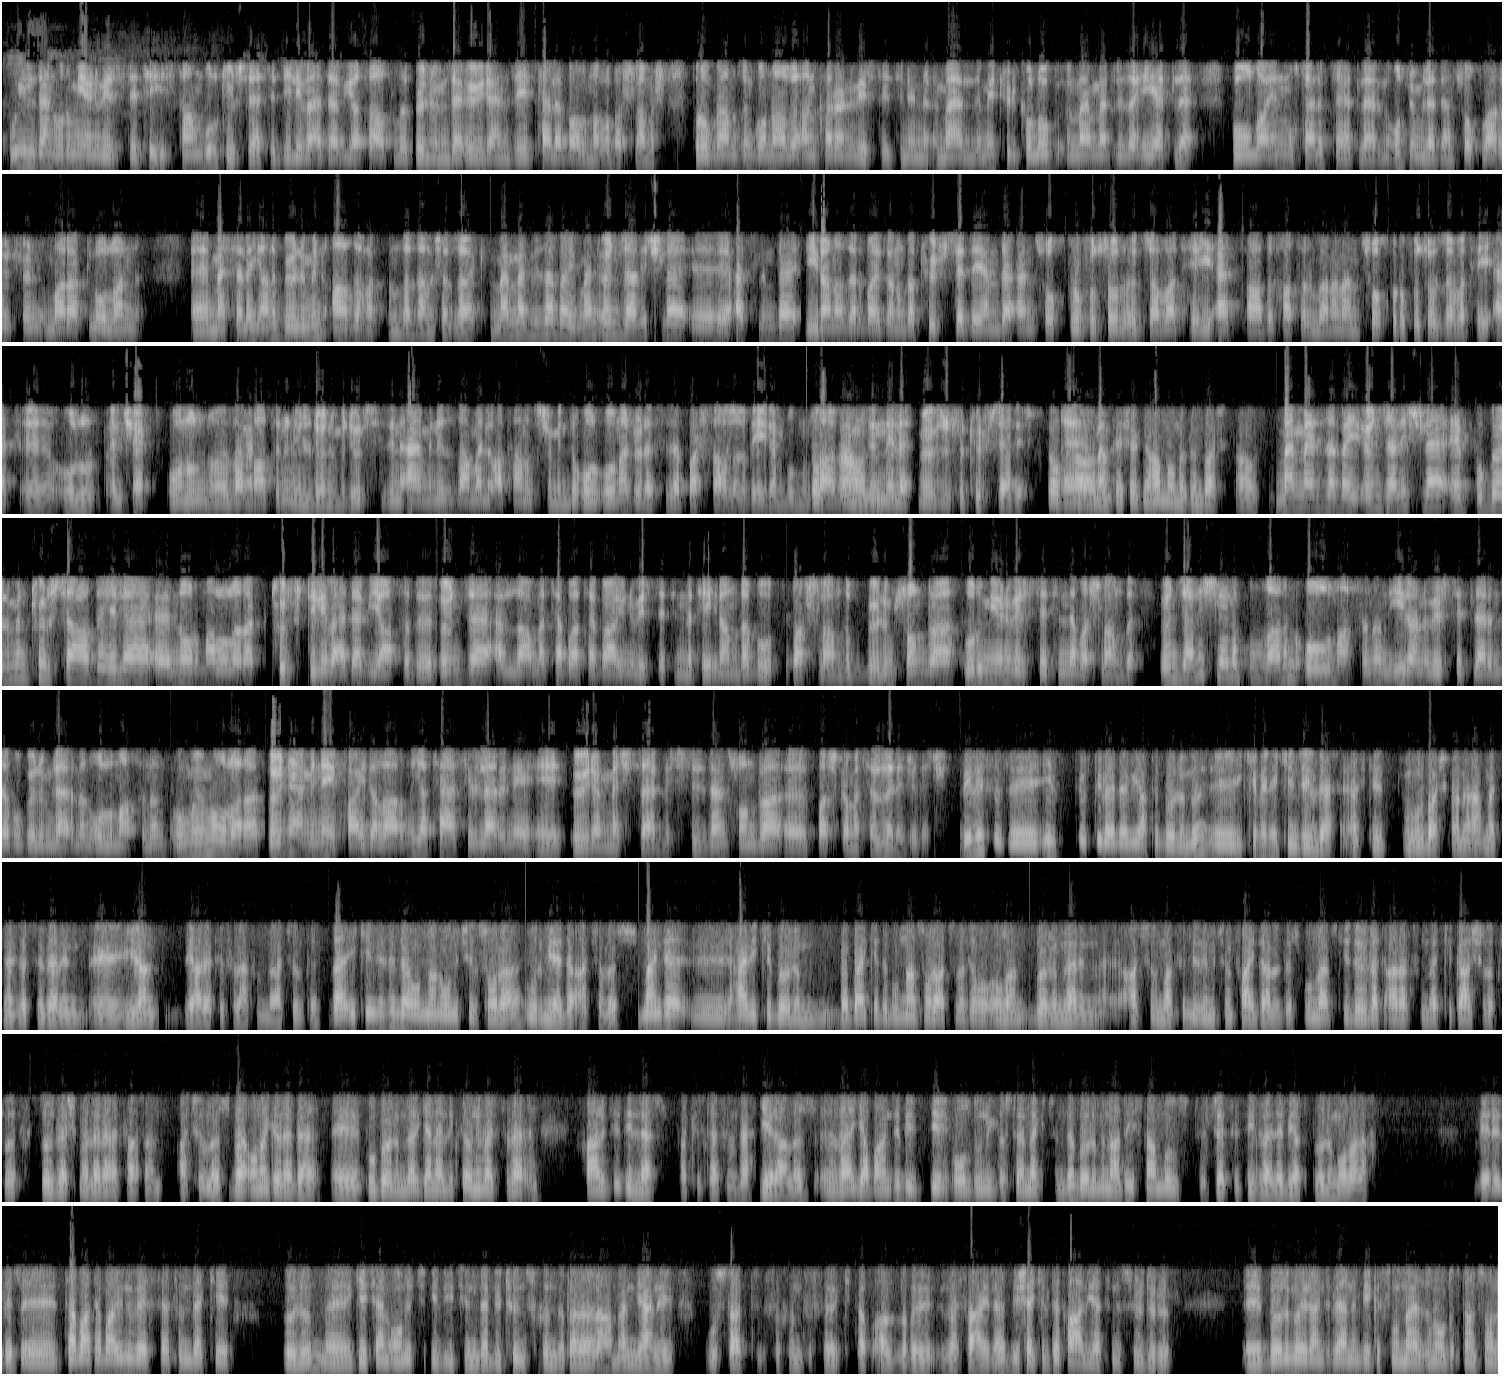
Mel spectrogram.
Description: Güneydə ‘meyar dil’ - ‘Təbriz ağzı’ və ‘İstanbul Türkcəsi’ mövzuları [Audio-Müsahibə]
